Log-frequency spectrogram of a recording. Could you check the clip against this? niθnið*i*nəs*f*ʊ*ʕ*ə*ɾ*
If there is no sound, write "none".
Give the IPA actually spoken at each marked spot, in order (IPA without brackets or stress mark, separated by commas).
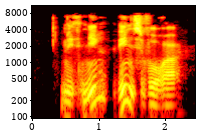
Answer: i, v, ʁ, ɾ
